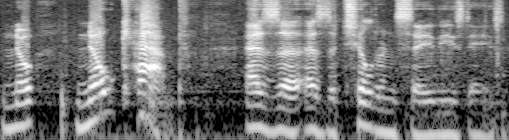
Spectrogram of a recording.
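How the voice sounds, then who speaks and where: A man's voice: medium pitch, lively intonation, slow, a bit bright, slight background noise, low-quality recording. A man in his thirties chatting casually on a gaming livestream, joking and rambling with self-mocking humor. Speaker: streamer.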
